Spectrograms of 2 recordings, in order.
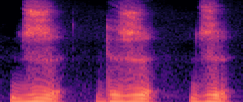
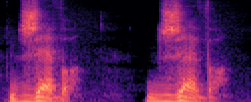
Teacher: D gefolgt von einem RZ. Die werden zusammengesprochen und ergeben den Laut Dż. Also man hört das R nicht mehr.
